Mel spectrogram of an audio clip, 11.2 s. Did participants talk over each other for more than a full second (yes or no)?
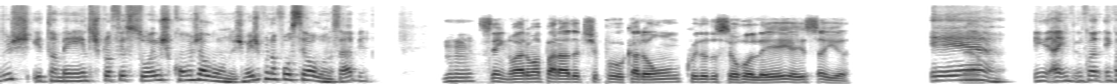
no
